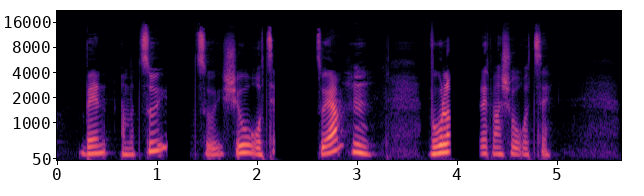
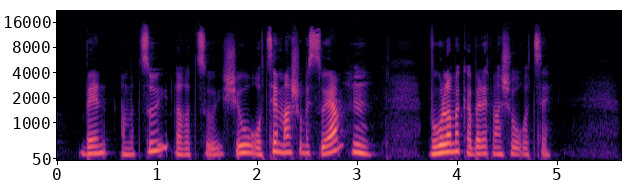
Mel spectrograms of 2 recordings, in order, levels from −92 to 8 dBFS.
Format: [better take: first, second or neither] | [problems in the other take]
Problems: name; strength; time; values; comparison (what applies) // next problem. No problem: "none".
second | audio cutting out; at 1 s, at 2 s and at 4 s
